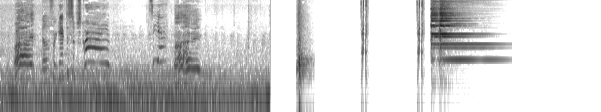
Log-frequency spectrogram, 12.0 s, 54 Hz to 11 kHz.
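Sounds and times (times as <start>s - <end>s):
bell-like notification ding: 8.6s - 10.2s.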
